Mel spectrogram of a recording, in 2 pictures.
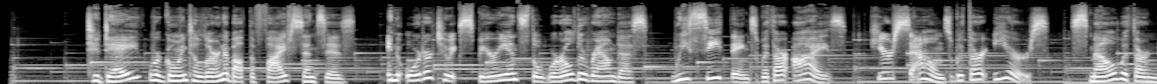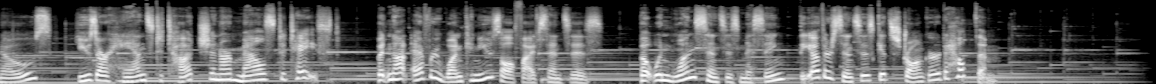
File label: E Learning KIDS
